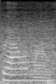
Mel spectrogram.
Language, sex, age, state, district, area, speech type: Malayalam, female, 18-30, Kerala, Kozhikode, rural, spontaneous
